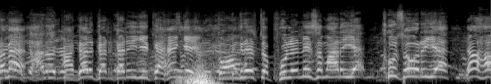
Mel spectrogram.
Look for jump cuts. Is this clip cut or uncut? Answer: cut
